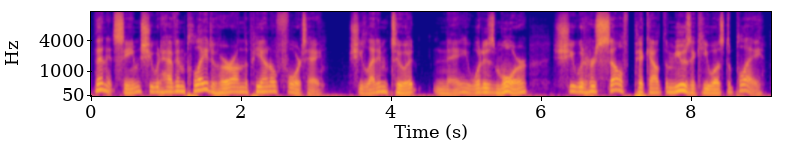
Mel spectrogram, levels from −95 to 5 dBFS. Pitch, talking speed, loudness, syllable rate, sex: 135 Hz, 220 wpm, -20 LUFS, 4.9 syllables/s, male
